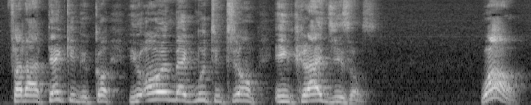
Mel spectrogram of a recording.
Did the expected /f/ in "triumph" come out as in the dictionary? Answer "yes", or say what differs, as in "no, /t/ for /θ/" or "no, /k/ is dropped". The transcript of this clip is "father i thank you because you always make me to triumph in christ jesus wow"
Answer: no, /p/ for /f/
